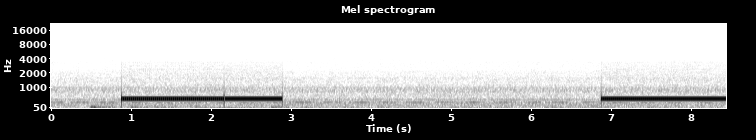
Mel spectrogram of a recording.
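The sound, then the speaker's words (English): A telephone ringback tone plays on a call that goes unanswered, as two long, steady, mid-pitched tones separated by several seconds of quiet line hiss, the second tone cut off at the end. “Is it dialing? Is it not dialing? Is it dialing? Is it not dialing?”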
